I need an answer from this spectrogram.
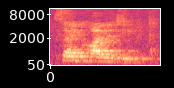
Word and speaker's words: psychology: Suppose you have to say psychology. So if you are writing psychology, you know the P is silent here and it is starting from P-E-S-Y.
